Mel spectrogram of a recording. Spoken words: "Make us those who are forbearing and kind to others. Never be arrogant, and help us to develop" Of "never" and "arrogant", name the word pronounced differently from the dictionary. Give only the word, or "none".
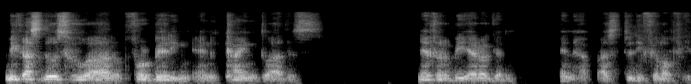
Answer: none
